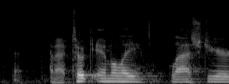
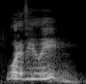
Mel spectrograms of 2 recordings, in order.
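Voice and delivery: much higher, louder; demanding question; 13 semitones higher, 8 dB louder than usual. Retold or imitated. A dad interrogating his daughter. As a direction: fire it at the child.

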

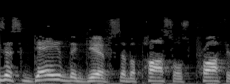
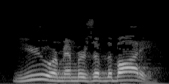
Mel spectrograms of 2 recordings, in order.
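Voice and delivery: ordinary delivery

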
